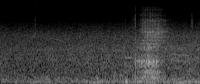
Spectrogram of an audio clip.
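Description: A steady low background hiss, with one short, breathy breath by a man about a second and a half in.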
